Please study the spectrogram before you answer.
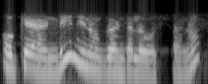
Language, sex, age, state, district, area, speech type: Telugu, female, 18-30, Telangana, Khammam, urban, conversation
